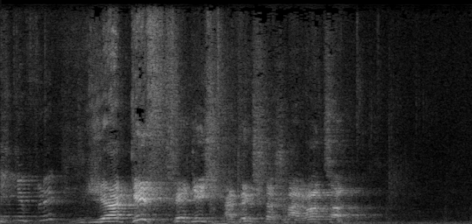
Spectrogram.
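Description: An elderly woman shouts angrily.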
